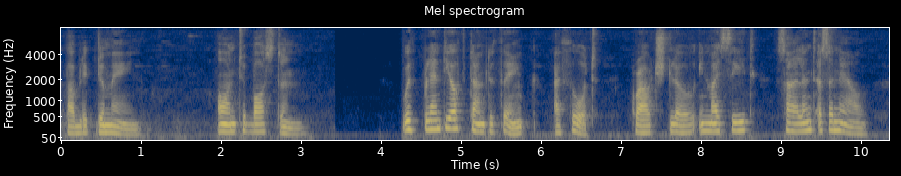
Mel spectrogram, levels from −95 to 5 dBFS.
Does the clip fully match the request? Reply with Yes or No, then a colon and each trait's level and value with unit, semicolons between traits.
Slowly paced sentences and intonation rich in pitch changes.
No: slow, 125 wpm; average, 4.7 semitones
